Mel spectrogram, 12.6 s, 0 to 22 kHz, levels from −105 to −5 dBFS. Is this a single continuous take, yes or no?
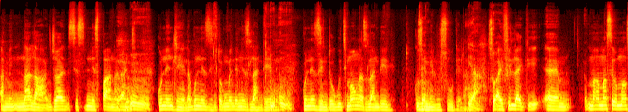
yes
